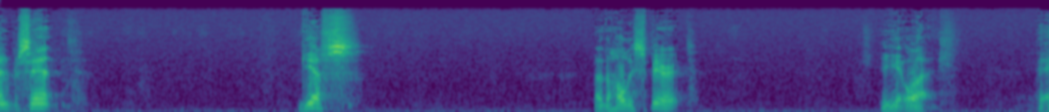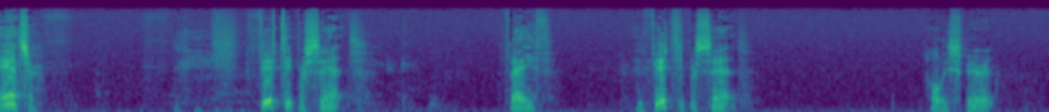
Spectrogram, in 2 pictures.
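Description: A man speaks calmly in short bursts through a clip-on microphone.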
